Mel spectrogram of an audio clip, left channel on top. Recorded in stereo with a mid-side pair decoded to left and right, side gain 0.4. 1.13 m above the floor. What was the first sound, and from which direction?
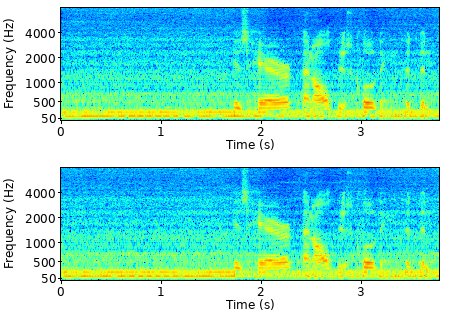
A man speaking, 15° left.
